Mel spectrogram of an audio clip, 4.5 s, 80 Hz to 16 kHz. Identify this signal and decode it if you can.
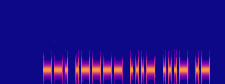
Morse code, heard as a keyed tone, about 22 wpm, 700 Hz. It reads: G1VVA
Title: DXCC-100 Call Signs - 5 Characters - Repeated 2x - 22wpm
